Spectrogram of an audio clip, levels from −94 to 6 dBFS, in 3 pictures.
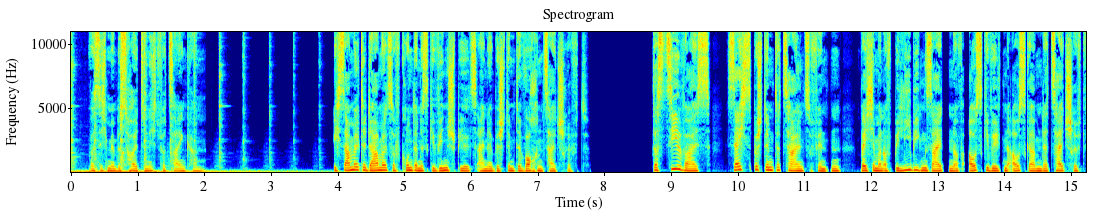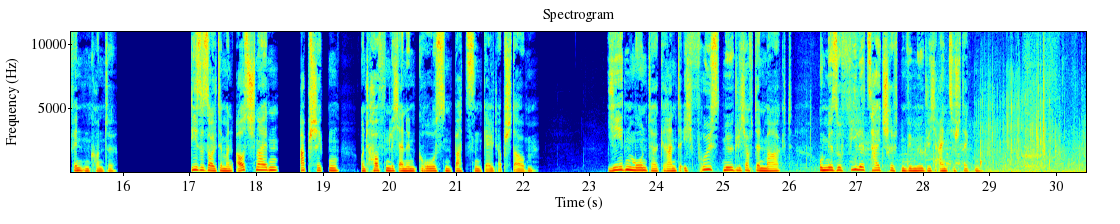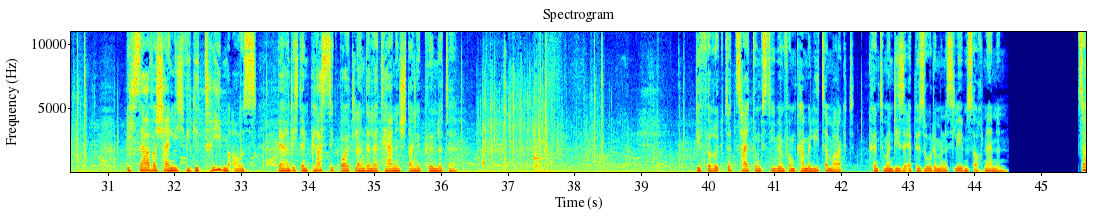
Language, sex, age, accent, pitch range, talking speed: German, female, 20-39, German, 140-185 Hz, 125 wpm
